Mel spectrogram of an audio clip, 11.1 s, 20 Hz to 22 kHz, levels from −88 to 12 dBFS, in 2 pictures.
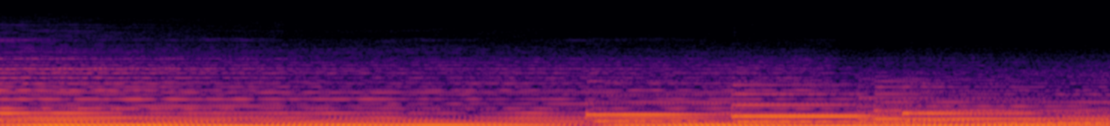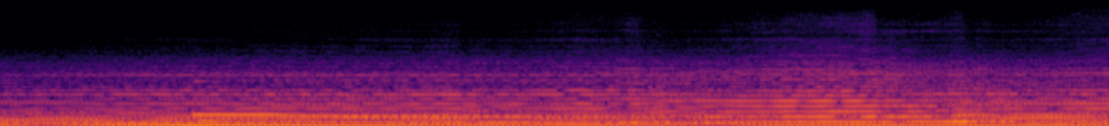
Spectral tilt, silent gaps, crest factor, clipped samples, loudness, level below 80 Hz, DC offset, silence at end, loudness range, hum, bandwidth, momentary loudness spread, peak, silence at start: -9.5 dB/octave; none; 12 dB; under 0.1%; -25 LUFS; -24 dBFS; under 0.1%; 0 s; 1 LU; none; 4.6 kHz; 5 LU; -10 dBFS; 0 s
